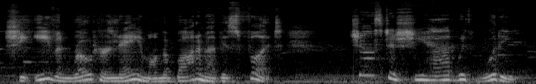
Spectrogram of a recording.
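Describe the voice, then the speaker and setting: A woman narrating a children's read-along storybook in a clear, expressive storytelling manner. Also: on the low side, unhurried, faint music behind, poor audio.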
